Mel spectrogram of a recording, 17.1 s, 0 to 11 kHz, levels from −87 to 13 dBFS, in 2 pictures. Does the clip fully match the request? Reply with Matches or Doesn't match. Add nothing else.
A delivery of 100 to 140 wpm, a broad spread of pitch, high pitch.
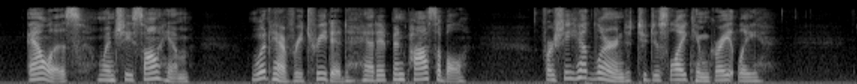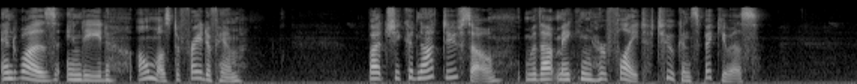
Matches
